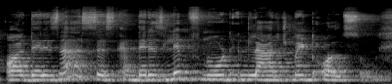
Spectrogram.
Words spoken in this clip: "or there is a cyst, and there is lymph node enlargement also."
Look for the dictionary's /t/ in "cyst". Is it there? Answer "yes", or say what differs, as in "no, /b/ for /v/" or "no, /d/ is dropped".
no, /t/ is dropped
